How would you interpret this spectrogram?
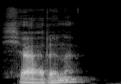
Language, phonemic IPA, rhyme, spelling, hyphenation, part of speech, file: Norwegian Bokmål, /ˈçæːrənə/, -ənə, kjerene, kjer‧en‧e, noun, Nb-kjerene.ogg
- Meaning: definite plural of kjer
